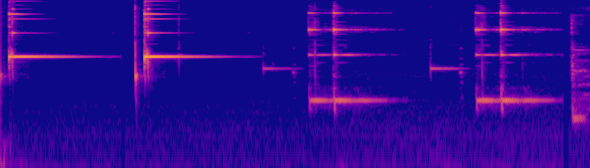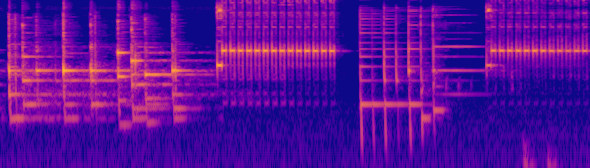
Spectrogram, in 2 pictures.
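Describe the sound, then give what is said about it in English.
A rapid montage of phone alert tones and ringtones: short chimes and dings, then a busy melodic ringtone, buzzy trilling rings and electronic bleeps, all bright and without any talking. “How many of y'all checked your phones in a panic because you thought you had a notification?”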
